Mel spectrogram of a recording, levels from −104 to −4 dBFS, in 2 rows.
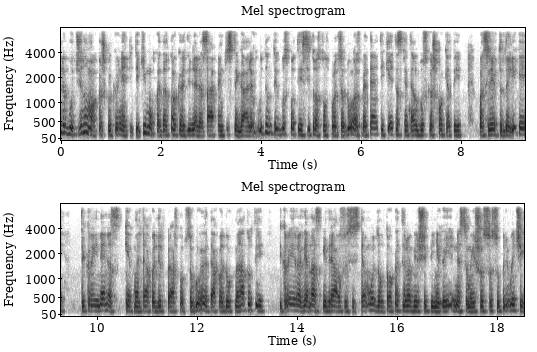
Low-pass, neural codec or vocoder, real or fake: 7.2 kHz; codec, 16 kHz, 8 kbps, FunCodec, trained on LibriTTS, 25 frames a second; fake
